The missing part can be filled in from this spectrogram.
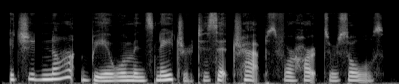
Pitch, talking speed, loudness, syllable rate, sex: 200 Hz, 210 wpm, -19 LUFS, 4.7 syllables/s, female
